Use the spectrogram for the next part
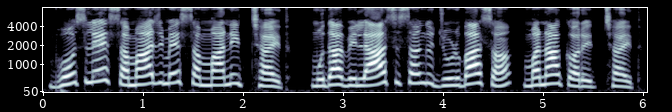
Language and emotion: Maithili, neutral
